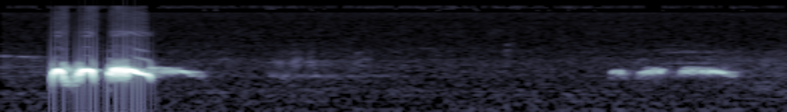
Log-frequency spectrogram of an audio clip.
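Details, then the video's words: Decoy spotted dove calling wild doves with thúc and gáy gọi bổi cooing. One loud phrase of two short notes and a longer falling note comes first. A few seconds later, three much softer, quieter coos follow. "Tiếng Chim Cu Mồi thúc Và Gáy Gọi Bổi"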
